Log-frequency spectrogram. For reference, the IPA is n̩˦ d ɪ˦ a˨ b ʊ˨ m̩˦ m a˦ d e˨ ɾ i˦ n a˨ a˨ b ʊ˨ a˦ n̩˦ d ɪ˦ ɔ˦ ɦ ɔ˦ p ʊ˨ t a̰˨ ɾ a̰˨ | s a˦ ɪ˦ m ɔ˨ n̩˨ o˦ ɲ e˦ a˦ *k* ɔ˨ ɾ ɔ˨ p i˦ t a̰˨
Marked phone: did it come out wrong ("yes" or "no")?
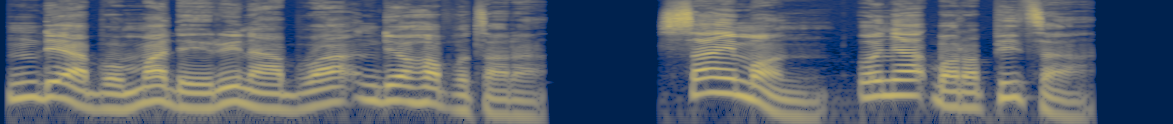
yes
